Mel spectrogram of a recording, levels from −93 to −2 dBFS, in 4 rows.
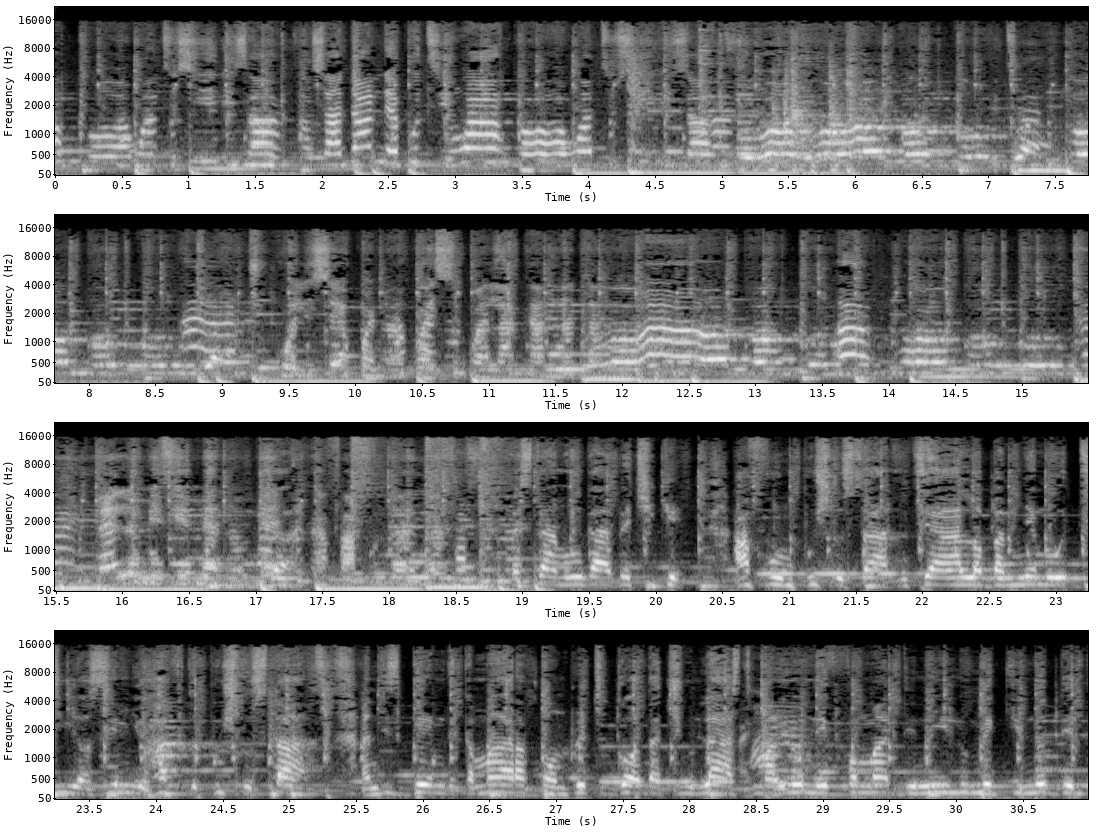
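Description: A noise suppressor applied to music or sounds runs through the whole clip. It was built for speech. Here it treats steady tones, ambience and reverb as noise. Its gain keeps moving, with level swings of roughly 10 dB. Sharp onsets pass through. Held sound and decaying tails are pulled down. The result pumps and flutters, and the body of the sound thins out.

Sound is cut by the noise suppressor in seven stretches: 0.05 to 3.5 s, 6.62 to 10.88 s, 13.2 to 15.4 s, 16.73 to 17.45 s, 19.67 to 21.93 s, 24.25 to 26.9 s, and 28.38 s to the end. In each one the suppressor mistakes part of the sound for noise. It drops that part by about 10 to 13 dB at the deepest. The dips total around half a second to one and a half seconds in each of the first six stretches. Sustained parts sink, and tails stop early.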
